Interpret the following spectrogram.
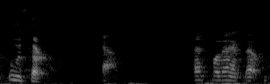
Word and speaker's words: Uther: they thought you were when you were saying arthur you are mispronouncing uther yeah that's what i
